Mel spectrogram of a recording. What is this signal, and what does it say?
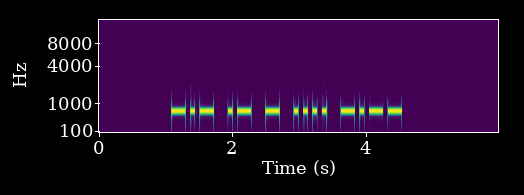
Morse code, heard as a keyed tone, about 17 wpm, 700 Hz. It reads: KATHY
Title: USA Common Names - Max 5 Letters - 17wpm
